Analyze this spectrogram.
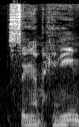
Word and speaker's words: Samhain: Looks like it's spelled Sam Hain, but it's pronounced like Samhain or Samhain.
